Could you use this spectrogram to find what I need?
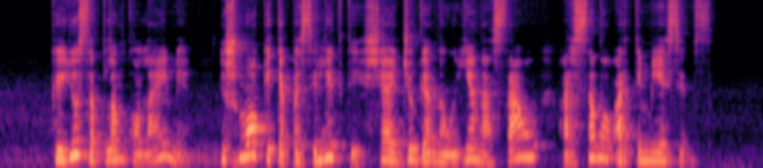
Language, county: Lithuanian, Alytus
